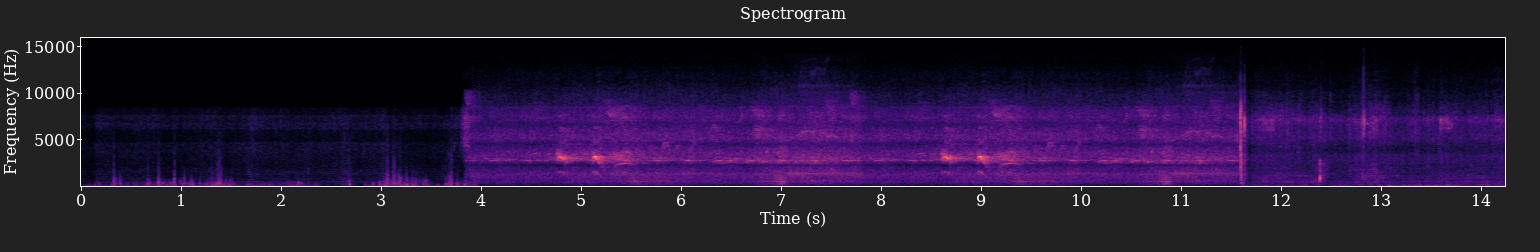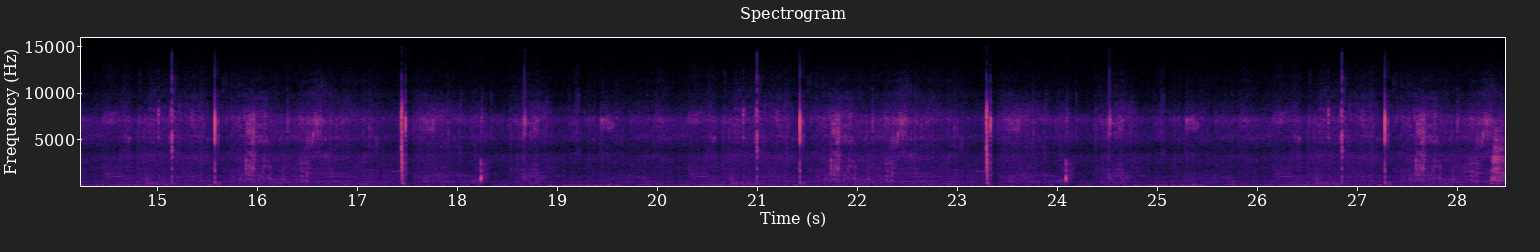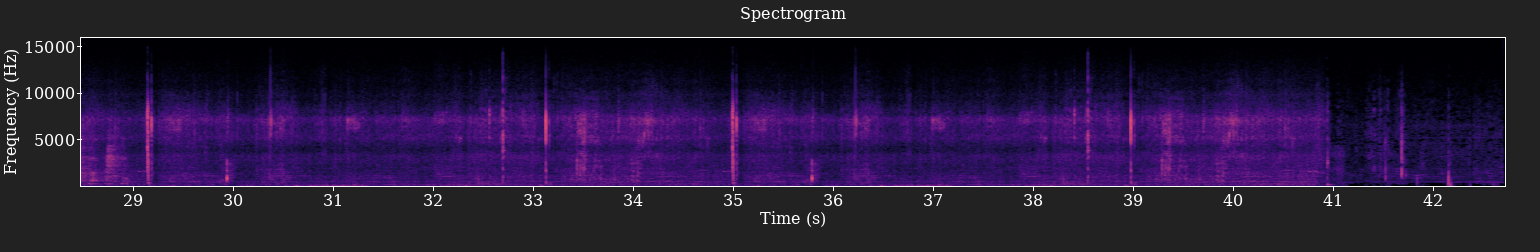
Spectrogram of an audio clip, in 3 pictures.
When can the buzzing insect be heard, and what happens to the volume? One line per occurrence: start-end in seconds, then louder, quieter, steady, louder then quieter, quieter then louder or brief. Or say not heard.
0.0-42.6 steady.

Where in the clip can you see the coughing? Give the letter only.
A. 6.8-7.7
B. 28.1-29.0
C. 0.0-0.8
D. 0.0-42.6
B.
